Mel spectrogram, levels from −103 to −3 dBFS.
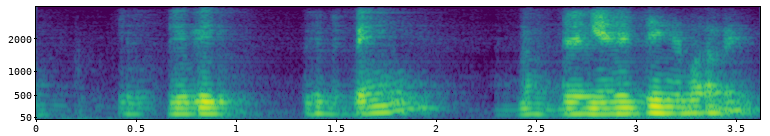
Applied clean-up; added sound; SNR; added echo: neural mask model DeepFilterNet 3.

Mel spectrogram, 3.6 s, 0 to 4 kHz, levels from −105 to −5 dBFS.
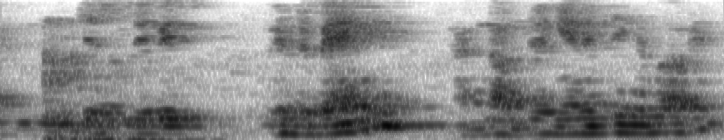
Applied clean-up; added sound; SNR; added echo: classical method WPE with log-MMSE.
